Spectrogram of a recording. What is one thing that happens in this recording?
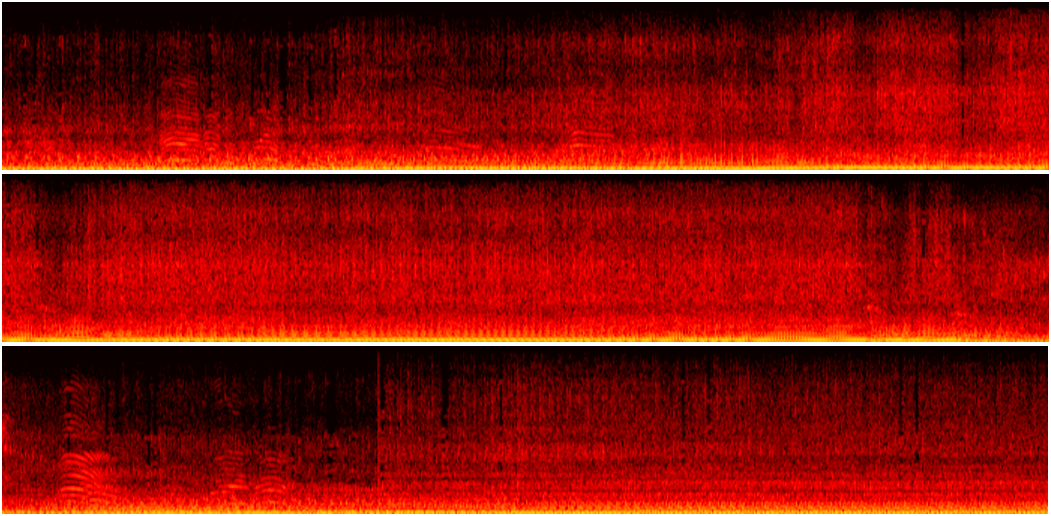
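A car engine rumbles loudly close by and revs up and down.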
